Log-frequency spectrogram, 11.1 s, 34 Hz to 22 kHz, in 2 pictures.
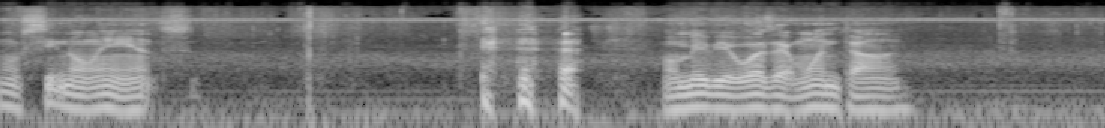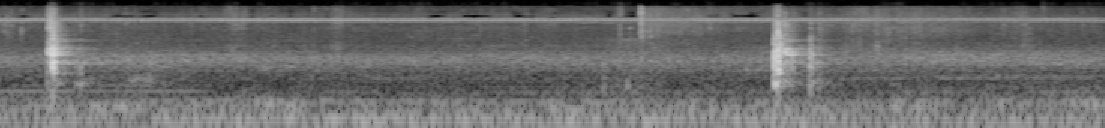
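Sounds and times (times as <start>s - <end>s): faint insect drone: 0.0s - 11.0s
sharp knocks: 5.8s - 6.1s, 9.4s - 9.8s.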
